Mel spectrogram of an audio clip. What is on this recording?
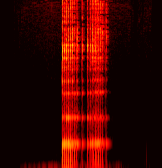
Produced from the drinking of beer.
Bodily, Burp, SFX, sound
